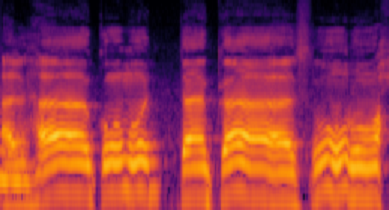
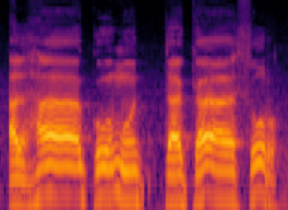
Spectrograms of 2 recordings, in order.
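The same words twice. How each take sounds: First: The final r carries a vowel into the next word. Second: The final r is said bare, with no vowel. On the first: The reader joins it to the next verse. "apabila kita gabung dengan ayat berikutnya, maka ra-nya tetap berbaris" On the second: The reader stops at the end of the verse. "kalau kita berhenti memang ... ra-nya dimatikan atau disukunkan"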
